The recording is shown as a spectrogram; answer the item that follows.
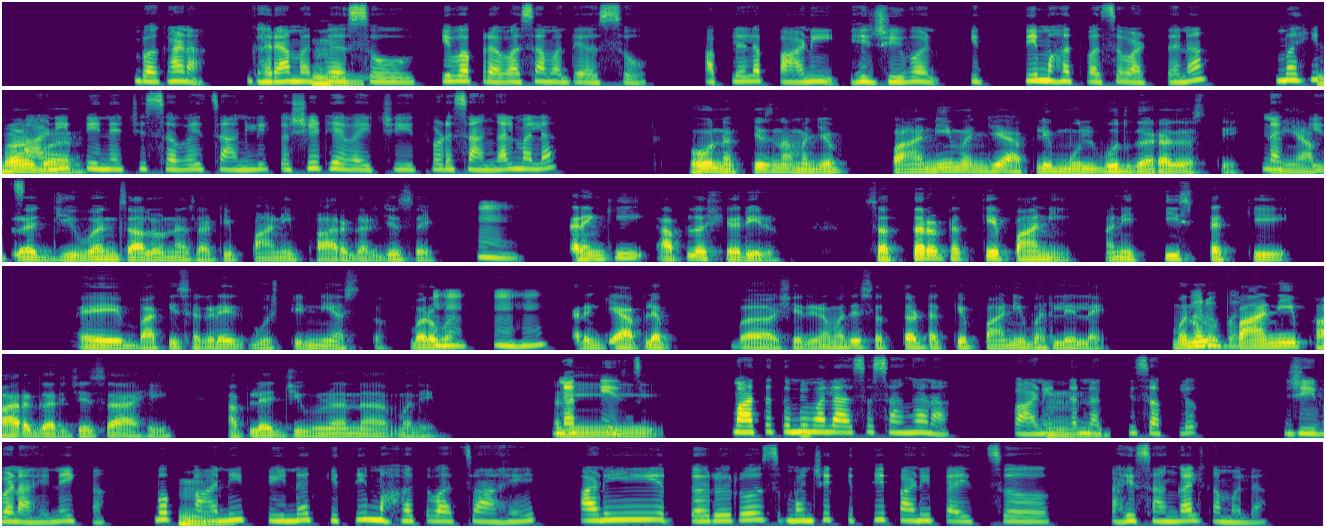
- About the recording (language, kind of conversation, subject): Marathi, podcast, पाणी पिण्याची सवय चांगली कशी ठेवायची?
- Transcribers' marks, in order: stressed: "किती"; drawn out: "आणि"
